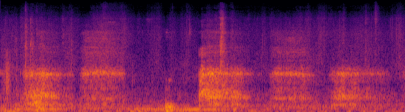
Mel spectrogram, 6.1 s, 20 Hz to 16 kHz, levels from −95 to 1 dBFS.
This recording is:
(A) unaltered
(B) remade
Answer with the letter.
A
